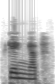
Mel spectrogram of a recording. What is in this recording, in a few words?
shoes, finnish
